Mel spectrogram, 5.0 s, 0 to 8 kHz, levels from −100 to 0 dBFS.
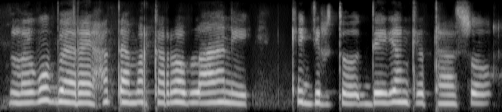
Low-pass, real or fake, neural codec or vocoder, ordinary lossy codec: none; fake; codec, 16 kHz, 4 kbps, X-Codec, HuBERT features, trained on balanced general audio; none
